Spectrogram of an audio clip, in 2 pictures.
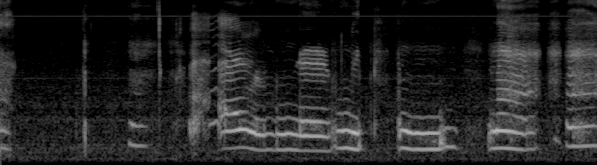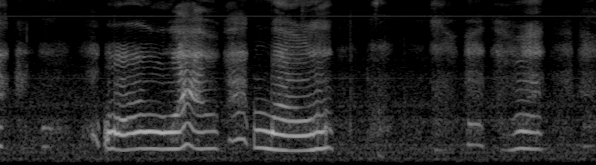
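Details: Baby girl recovering from bilateral vocal cord paralysis, with stridor, laryngomalacia and reflux slowly resolving, tube-fed via J-tube/MIC-KEY button; she began making sounds after a couple of months; infant vocalizations after bilateral vocal cord paralysis.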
